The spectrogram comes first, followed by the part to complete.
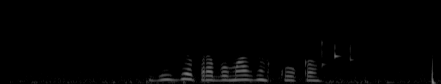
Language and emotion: Russian, neutral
